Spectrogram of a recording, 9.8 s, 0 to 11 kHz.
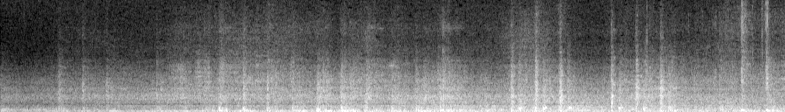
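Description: PKP Cargo ST44 (M62-type) diesel locomotive passing at speed with a train of open freight wagons. Its engine gives a steady drone, and the wheels click over the rail joints. The clicking grows sharper and more frequent in the second half as the wagons roll by.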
